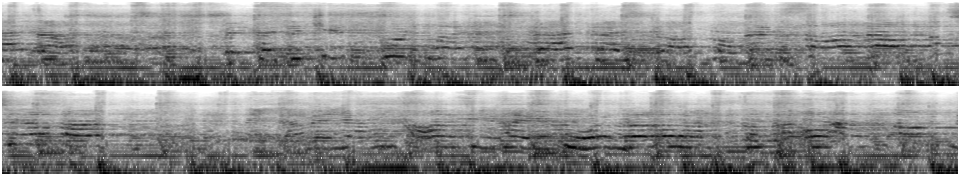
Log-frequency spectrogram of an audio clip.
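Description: Live pop music played loud through a concert PA, heard from within the audience. Vocalists sing into microphones over a heavy, steady beat.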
